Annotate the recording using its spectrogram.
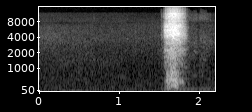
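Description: A single short, sharp burst of breath through the nose, about one and a half seconds in, in an otherwise quiet room.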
